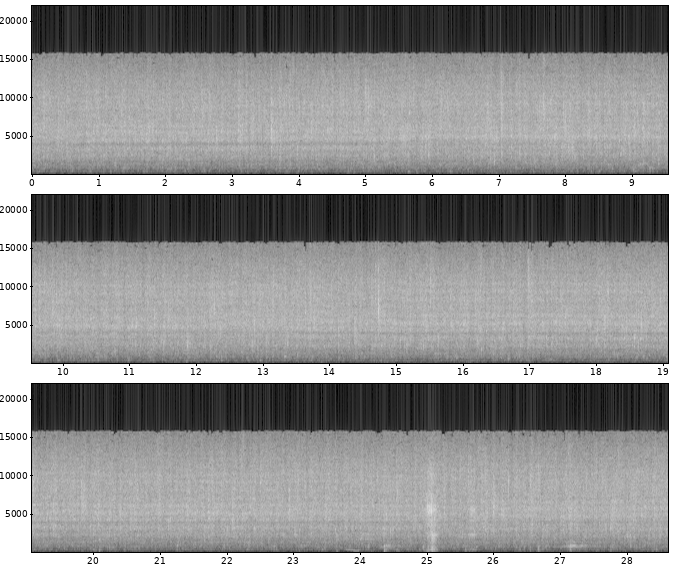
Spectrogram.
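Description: Small waterfall trickling down a rock face: a steady, even splashing rush of water. A single sharp knock stands out near the end, with a couple of fainter ones around it.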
